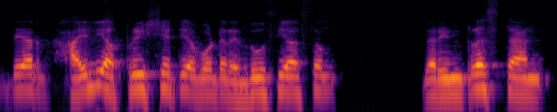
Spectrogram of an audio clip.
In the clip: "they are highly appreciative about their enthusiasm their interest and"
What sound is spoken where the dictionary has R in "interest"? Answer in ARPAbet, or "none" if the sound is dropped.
R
